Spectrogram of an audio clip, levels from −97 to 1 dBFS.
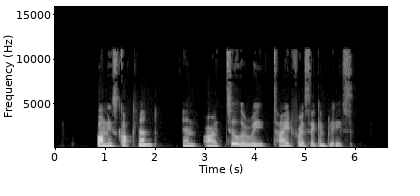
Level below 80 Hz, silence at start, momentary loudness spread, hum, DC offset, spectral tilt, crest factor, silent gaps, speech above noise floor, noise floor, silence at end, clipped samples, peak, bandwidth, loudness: -64 dBFS; 0.85 s; 15 LU; none; under 0.1%; -6.5 dB/octave; 24 dB; none; over 64 dB; under -90 dBFS; 0.75 s; under 0.1%; -4 dBFS; 11.5 kHz; -26 LUFS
